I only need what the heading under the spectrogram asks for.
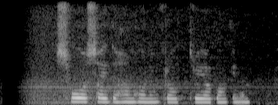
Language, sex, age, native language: Icelandic, female, 13, Polish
